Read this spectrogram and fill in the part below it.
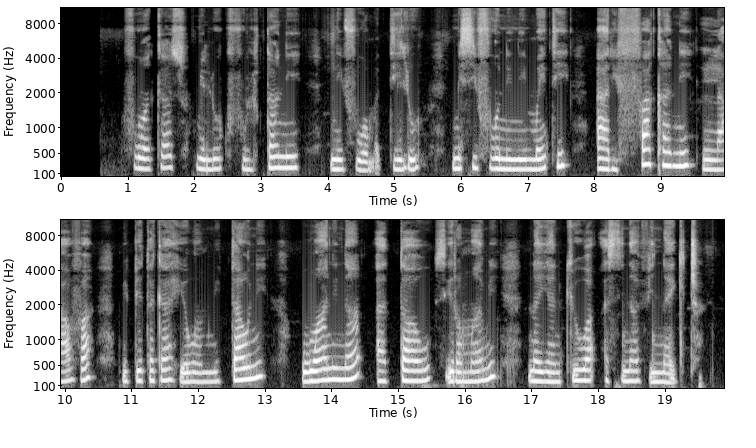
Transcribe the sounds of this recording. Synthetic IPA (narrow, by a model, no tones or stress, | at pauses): v̥uakaz̥u̥miluku̥v̥ulut̪ani | niv̥uama̰d̪̥ilu | misiv̥oninimajt̪ʰi | aɾifakʰənilavəmipet̪akəewaminit̪awni | uaninə | at̪awsiɾamaminaianikʰiaasinəv̥inajɡi̥ʈ͡ʂə̥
